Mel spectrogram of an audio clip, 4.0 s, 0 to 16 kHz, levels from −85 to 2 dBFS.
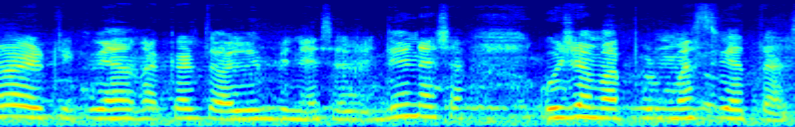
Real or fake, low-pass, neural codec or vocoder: fake; 14.4 kHz; vocoder, 44.1 kHz, 128 mel bands, Pupu-Vocoder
